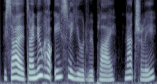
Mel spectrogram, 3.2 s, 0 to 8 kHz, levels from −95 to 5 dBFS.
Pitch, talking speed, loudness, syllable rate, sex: 210 Hz, 150 wpm, -19 LUFS, 6.0 syllables/s, female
